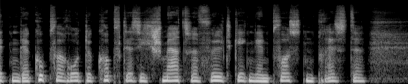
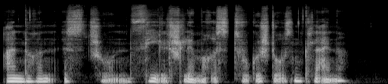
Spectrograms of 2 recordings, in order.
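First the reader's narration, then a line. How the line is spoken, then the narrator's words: Quiet. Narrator (German): sagte er leise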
